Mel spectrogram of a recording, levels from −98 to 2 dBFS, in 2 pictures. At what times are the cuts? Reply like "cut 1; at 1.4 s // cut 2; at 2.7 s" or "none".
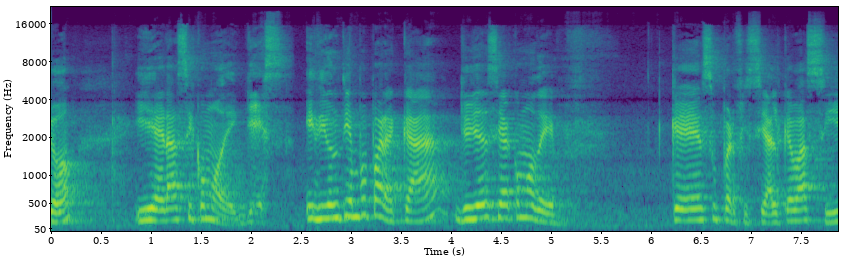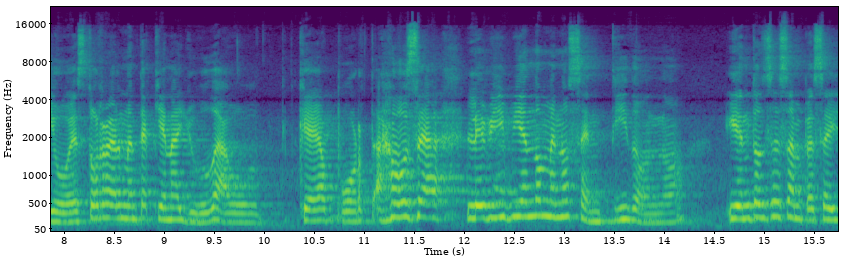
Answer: none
